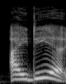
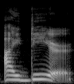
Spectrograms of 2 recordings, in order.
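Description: First: The word ends without an r sound. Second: The word ends with an added r sound. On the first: The speaker calls it right. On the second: The speaker calls it wrong.

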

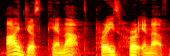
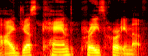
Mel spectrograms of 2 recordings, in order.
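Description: First: The negative is said in full as cannot. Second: The negative is contracted, ending in a t. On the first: "就读成cannot" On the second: "可以读I just can't.T 一定要哈"

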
